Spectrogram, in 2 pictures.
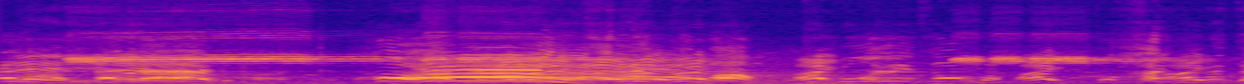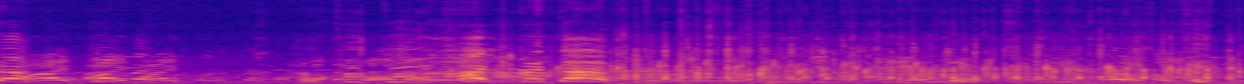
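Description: A referee's whistle blown in a long steady blast just after the start, stopping play for a foul, then a loud shout and players' voices, and a second, shorter whistle blast about five seconds in.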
